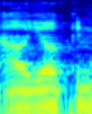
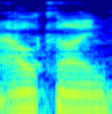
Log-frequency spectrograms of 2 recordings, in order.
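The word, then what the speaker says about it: Alekhine: It was from an Alyokin game, or an Alkine, depending on your pronunciation.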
